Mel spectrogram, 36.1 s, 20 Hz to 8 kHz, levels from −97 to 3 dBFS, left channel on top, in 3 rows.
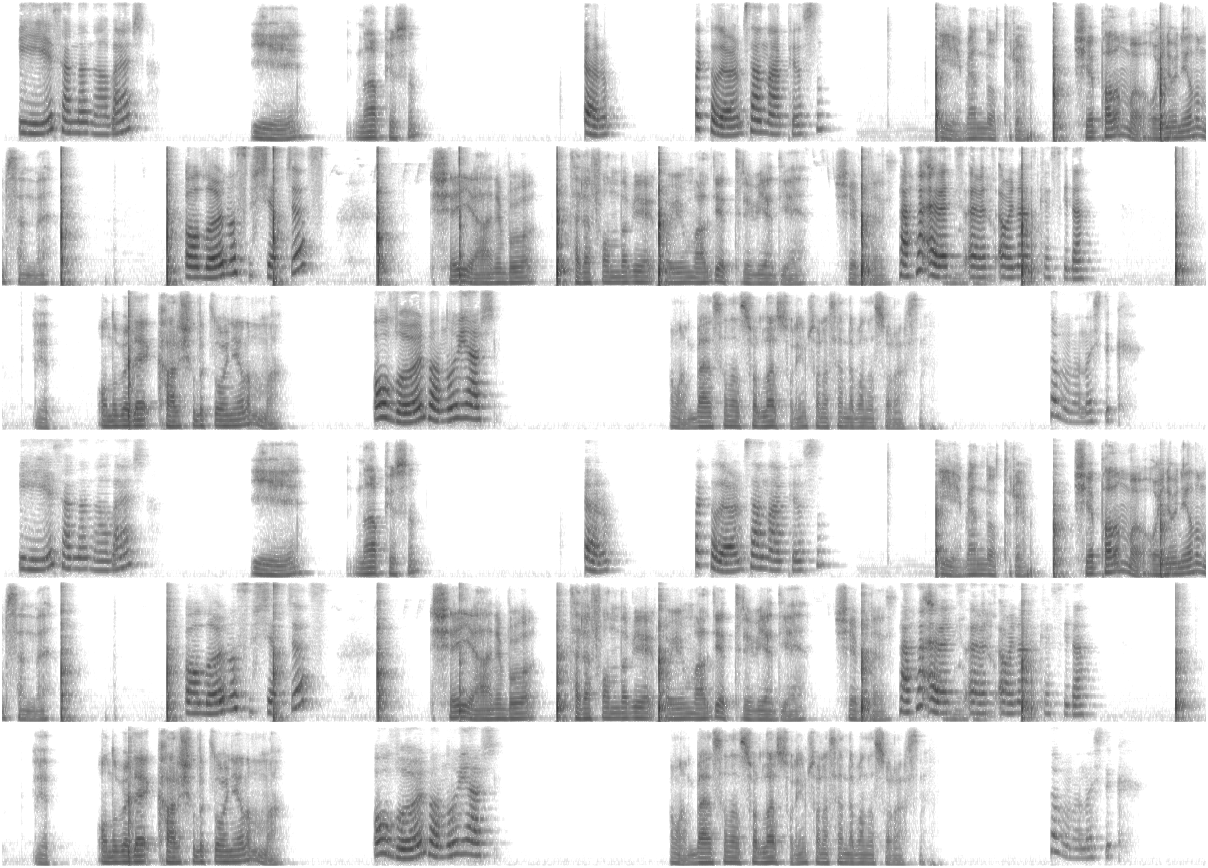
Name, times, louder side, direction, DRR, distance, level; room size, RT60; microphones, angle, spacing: voice 1, 0.2-1.4 5.8-6.1 6.9-8.1 13.9-15.2 21.0-22.9 27.8-29.0 34.6-35.3, left 3 dB, 90° left, 1.2 m, -31 dB
voice 2, 2.5-3.0 3.5-4.2 9.4-10.3 10.7-12.5 16.3-17.4 17.7-20.1 20.4-21.0 21.3-21.4 24.4-24.5 25.0-26.9 30.8-33.2, right 1 dB, 5° right, 0.6 m, -35 dB
sound 1, 9.2-9.6 10.5-10.8 11.6-11.8 12.6-12.8 13.7-13.9 14.7-15.0 15.4-15.5 15.7-16.2 16.6-17.0 17.6-17.9 18.6-19.3 19.7-21.1 22.2-22.5 23.8-24.4 25.3-25.6, left 5 dB, 50° left, 0.7 m, -31 dB
7.1 x 5.7 x 4.7 m
head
